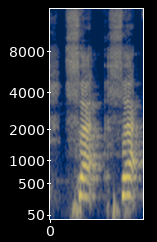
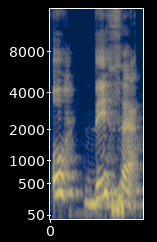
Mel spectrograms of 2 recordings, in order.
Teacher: സ എന്ന് ഉച്ചരിക്കുമ്പോൾ നമ്മൾ പഠിച്ചതാണ്. നമ്മുടെ പല്ലിൻ്റെ ഇടയിലൂടെ കാറ്റ്, പല്ലിൻ്റെയും നാവിൻ്റെ ഇടയിലൂടെ കാറ്റ് പുറത്തേക്ക് പോകുന്ന രൂപത്തിൽ വേണം സ സ ഉച്ചരിക്കാനായിട്ട്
